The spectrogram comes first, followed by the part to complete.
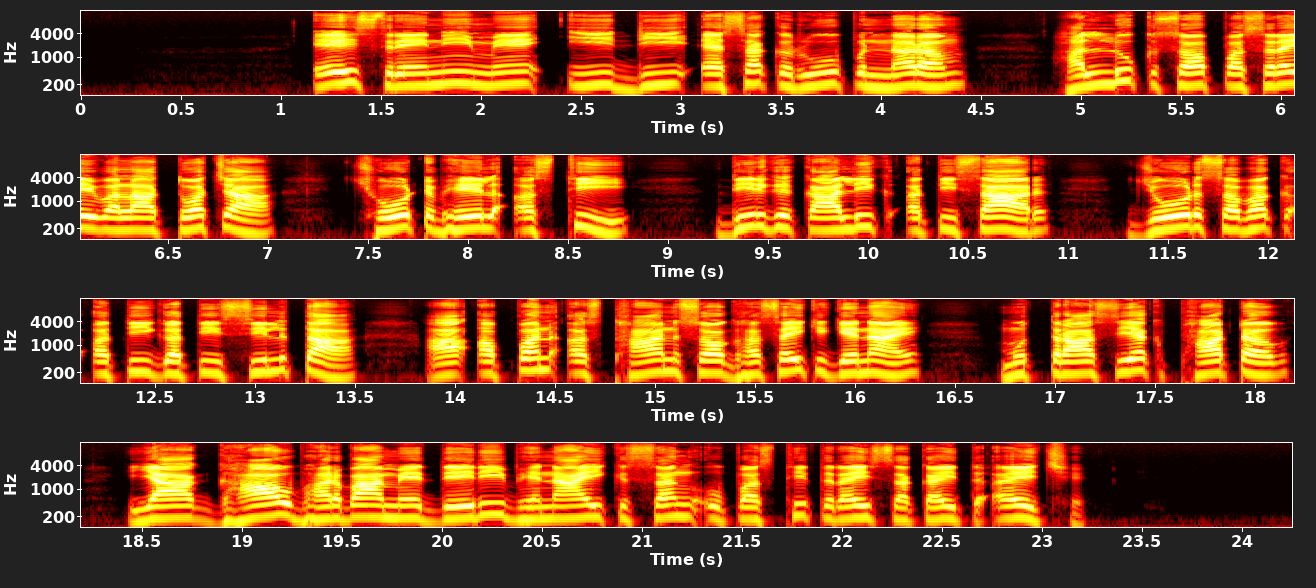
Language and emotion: Maithili, neutral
